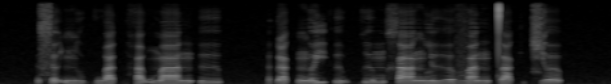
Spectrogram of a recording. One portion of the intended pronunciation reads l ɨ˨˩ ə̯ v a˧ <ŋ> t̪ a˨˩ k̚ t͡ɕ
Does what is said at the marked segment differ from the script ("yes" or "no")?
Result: yes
